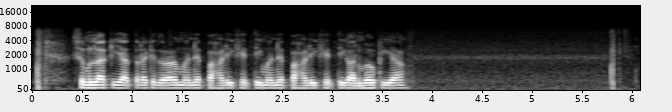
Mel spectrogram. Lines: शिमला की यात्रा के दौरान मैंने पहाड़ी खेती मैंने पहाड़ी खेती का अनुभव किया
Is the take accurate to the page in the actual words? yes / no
yes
